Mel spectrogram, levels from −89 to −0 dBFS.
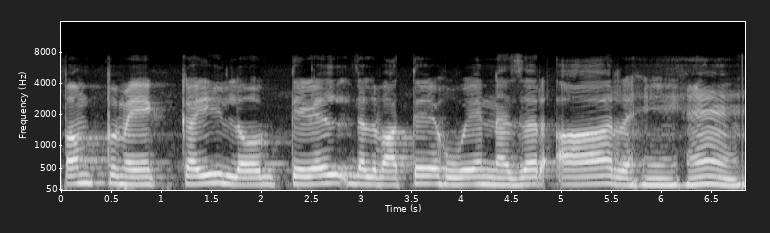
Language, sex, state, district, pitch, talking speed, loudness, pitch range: Hindi, male, Punjab, Fazilka, 160 Hz, 95 wpm, -14 LUFS, 150-170 Hz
